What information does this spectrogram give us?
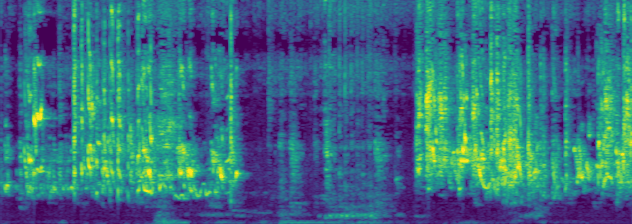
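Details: Pet budgies chirping: dense, scratchy warbling chatter fills the first two seconds, breaks off into a quieter pause with low thumps and handling noise, then bursts back as busy overlapping chirps for the last two seconds.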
